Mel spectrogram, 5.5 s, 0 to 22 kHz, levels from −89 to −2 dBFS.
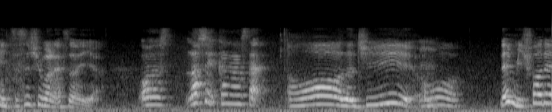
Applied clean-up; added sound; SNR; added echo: none; none; none; none.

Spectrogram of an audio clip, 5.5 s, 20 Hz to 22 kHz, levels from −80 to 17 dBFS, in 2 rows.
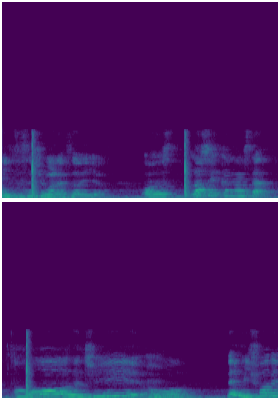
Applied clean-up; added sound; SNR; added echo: none; Explosion; 10 dB; reverberation time 0.6 s.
